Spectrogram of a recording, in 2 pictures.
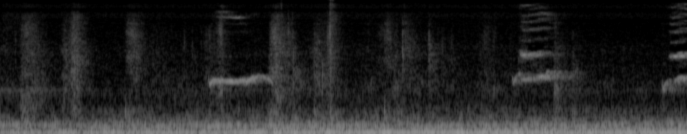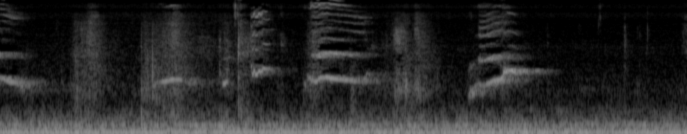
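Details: Kittens Caramel and Zephyr, grown and exploring new rooms of the house, meowing loudly while meeting adult cats Kira and Daddy; about eight high, rising-then-falling meows, some clustered, over steady low indoor hum.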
